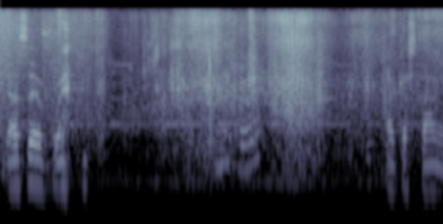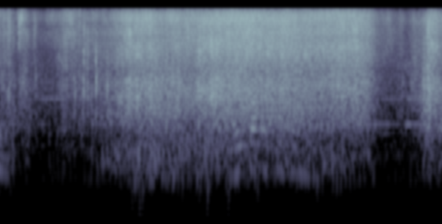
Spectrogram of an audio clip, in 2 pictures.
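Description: A plastic tarp rustles and crinkles close by.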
